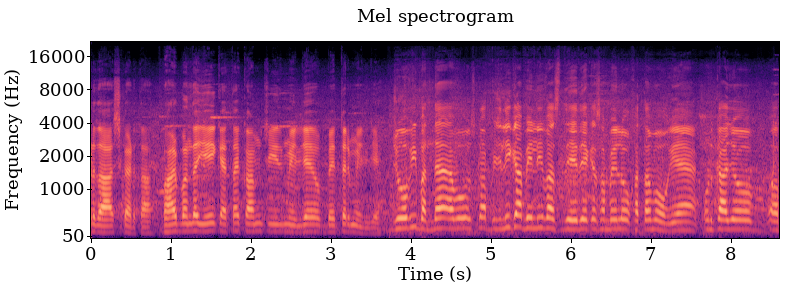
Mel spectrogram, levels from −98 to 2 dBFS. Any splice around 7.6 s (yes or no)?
yes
